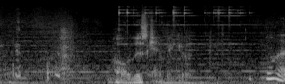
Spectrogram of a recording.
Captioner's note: doorbell jingles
